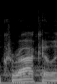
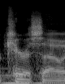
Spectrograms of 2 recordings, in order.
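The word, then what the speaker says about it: Curaçao: another shot of Blue Caraco in it, so it's even more alcoholic. Or Curacao, I guess is how it's pronounced.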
